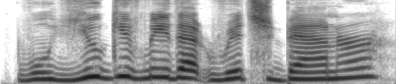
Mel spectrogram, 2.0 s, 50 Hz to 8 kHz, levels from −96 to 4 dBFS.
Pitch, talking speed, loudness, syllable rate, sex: 250 Hz, 210 wpm, -15 LUFS, 4.8 syllables/s, female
